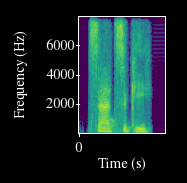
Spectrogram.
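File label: "tzatziki", Indian English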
